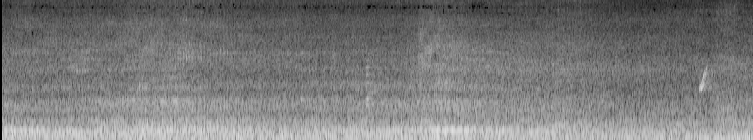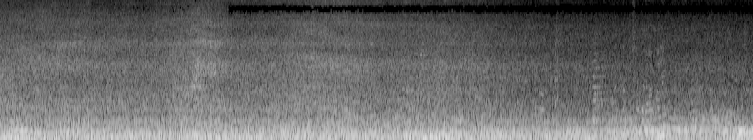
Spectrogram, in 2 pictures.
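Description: Busy city street traffic, mostly motorbikes and cars passing steadily, with vehicles swelling past a couple of times and a short, high rising whistle about halfway through.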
